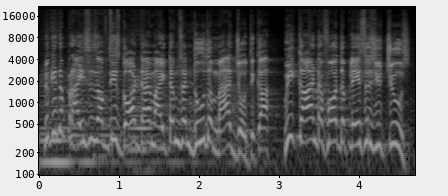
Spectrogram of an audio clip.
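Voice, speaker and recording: A man's voice: high-pitched, moderate pace, close to an everyday voice. An actor playing a frustrated young man short on money, speaking blunt, angry English and Malayalam with a Malayali accent. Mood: heated. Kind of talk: short film acting.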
